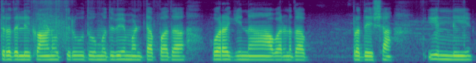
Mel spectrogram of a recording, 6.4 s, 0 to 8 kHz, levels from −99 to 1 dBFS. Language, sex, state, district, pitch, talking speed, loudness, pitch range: Kannada, female, Karnataka, Shimoga, 175 Hz, 75 wpm, -19 LUFS, 175-185 Hz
